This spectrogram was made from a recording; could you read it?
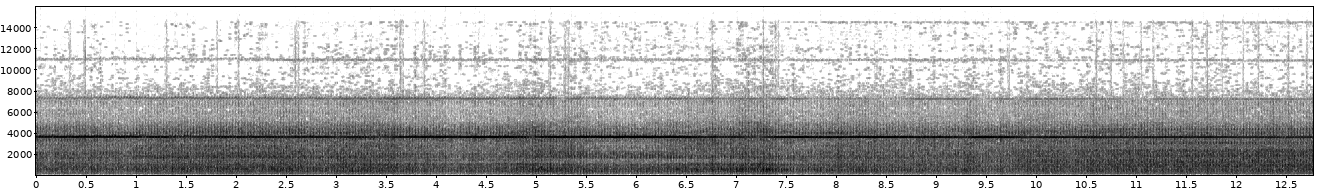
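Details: VW T5 2.5 TDI AXD, 240,000 km, AC compressor belt removed: thin, steady high whistle of constant pitch over a smooth diesel idle, only with the engine hot and only at idle. Source unknown; turbo suspected.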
